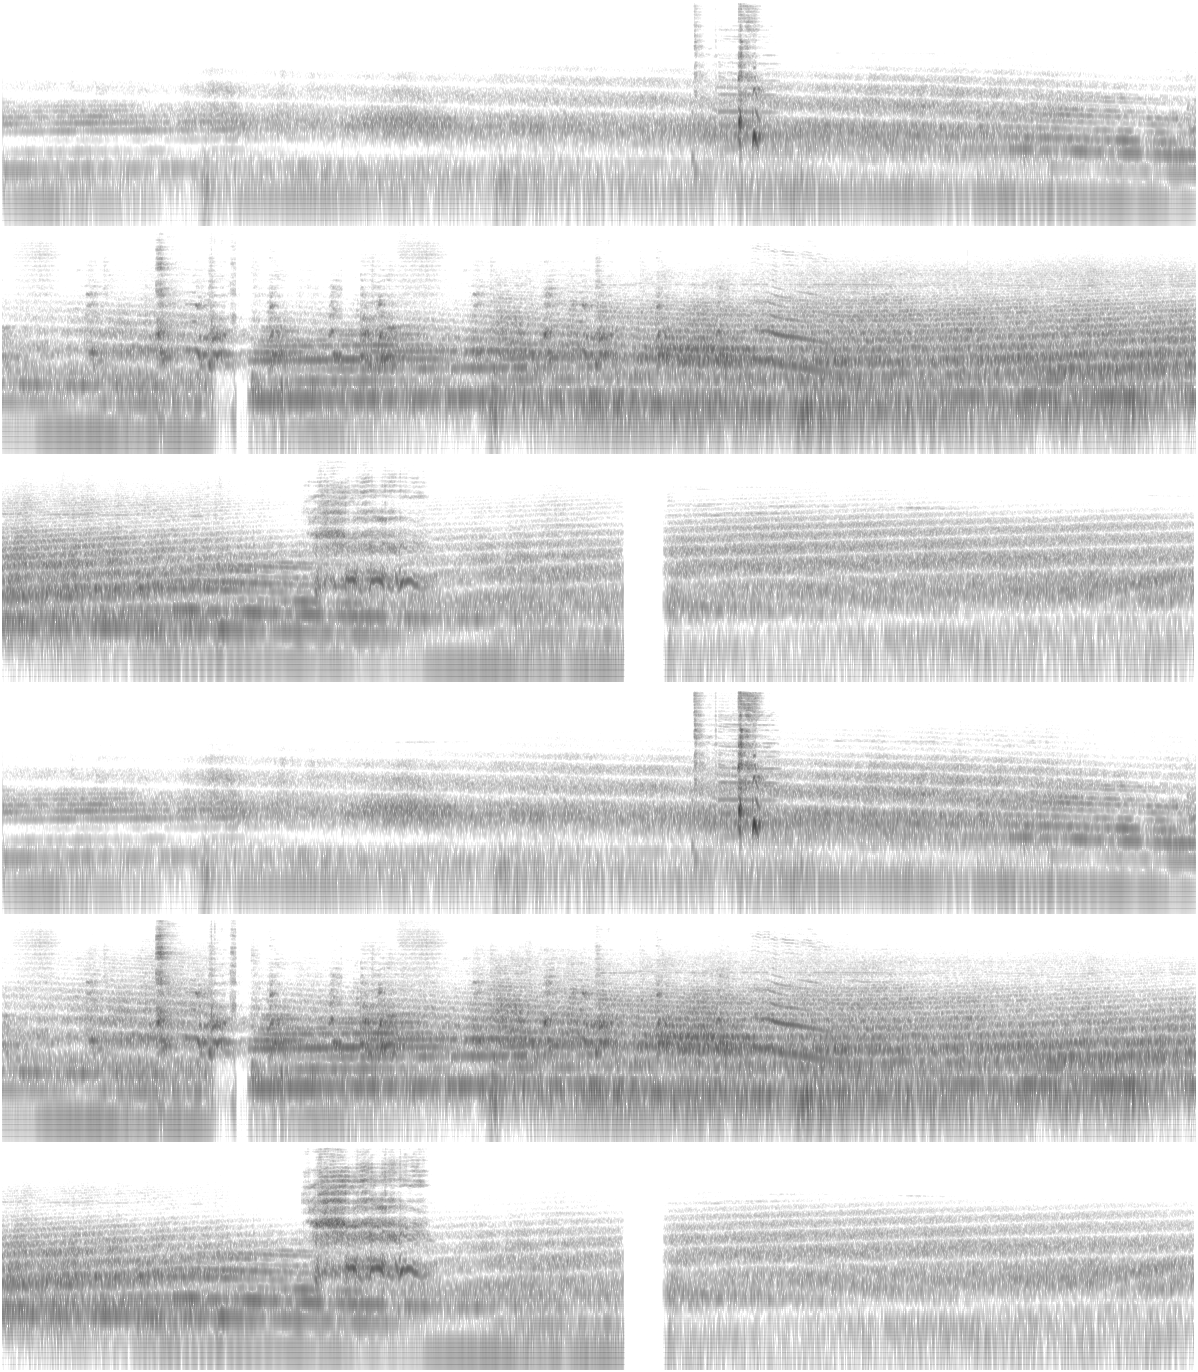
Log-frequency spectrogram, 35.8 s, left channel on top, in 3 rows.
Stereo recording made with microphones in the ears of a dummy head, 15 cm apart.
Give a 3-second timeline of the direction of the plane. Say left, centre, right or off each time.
right, right, right, right, right, right, centre, left, left, left, left, left.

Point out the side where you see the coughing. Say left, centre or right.
right.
